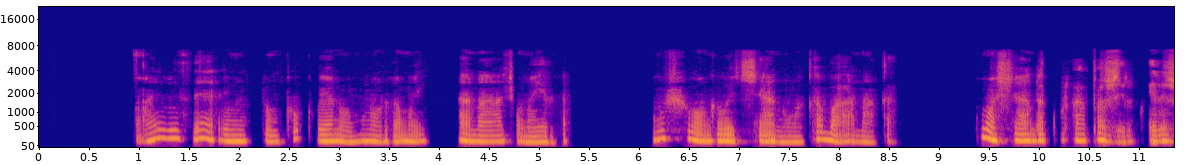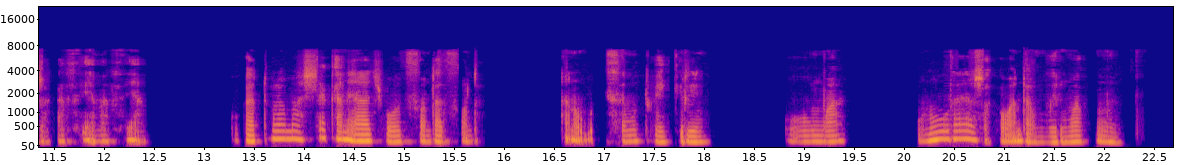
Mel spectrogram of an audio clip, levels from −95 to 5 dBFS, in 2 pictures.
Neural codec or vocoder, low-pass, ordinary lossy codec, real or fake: none; 7.2 kHz; AAC, 32 kbps; real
